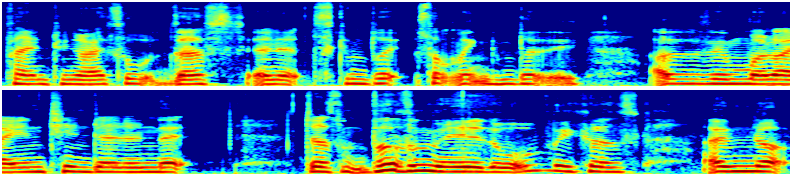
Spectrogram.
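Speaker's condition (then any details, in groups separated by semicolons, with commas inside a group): Cerebral palsy; cerebral palsy since childhood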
